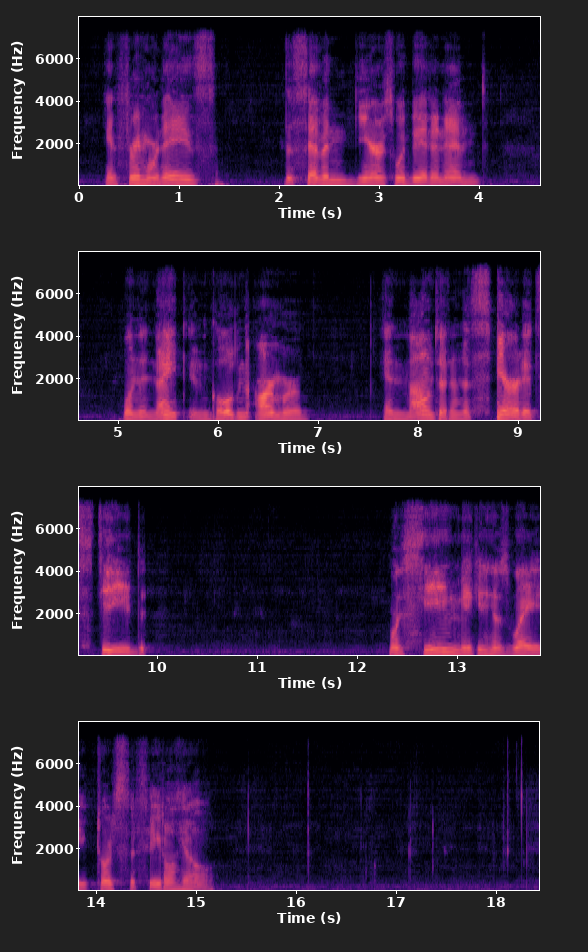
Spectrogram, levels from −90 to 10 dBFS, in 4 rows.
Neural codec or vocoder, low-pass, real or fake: codec, 44.1 kHz, 2.6 kbps, SNAC; 7.2 kHz; fake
